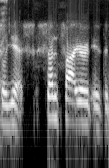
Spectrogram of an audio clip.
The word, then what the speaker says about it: Sunfired: at the word and you pronounced it sun fried and then you took another second take because you know what you said was not what's written right what's written is sunfired MHM so the cuisine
